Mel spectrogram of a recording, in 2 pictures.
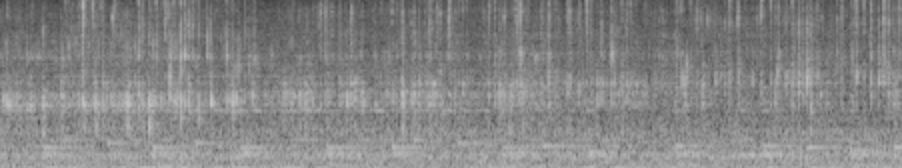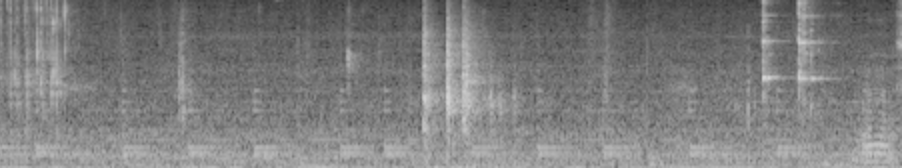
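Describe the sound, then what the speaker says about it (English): Boiled hot water poured into a cup with cinnamon, a steady close trickling splash with light clinks of glass or ceramic, a few sharper knocks near the end. "I have hot water here which I have boiled, so I'm going to add hot water to it."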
